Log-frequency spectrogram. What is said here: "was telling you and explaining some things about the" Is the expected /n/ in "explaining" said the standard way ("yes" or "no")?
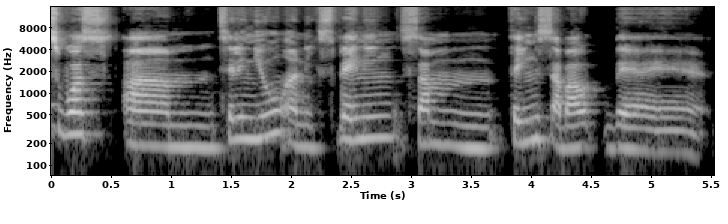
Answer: yes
